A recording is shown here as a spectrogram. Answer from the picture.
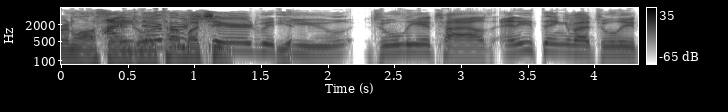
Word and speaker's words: Child: Los Angeles, you Julia Childs, anything about Julia Childs. I never watched Julia Childs. Stop. Yeah. Is her name Julia Child or Child? It's Child.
